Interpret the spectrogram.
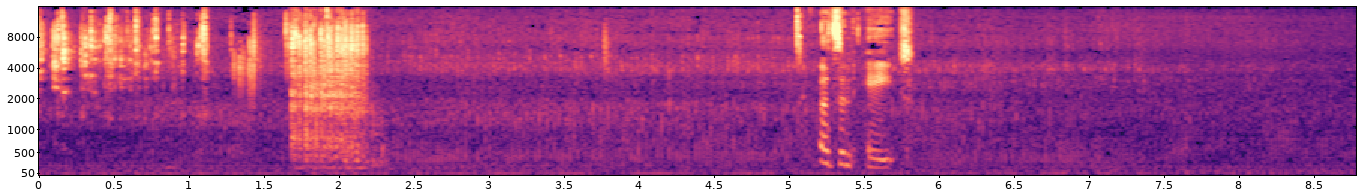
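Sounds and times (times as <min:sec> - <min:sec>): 
dice rattling and tumbling across a hard surface: 0:00.0 - 0:02.3
propeller aircraft engines roaring on takeoff: 0:00.0 - 0:08.7
speech: 0:05.2 - 0:06.0.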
